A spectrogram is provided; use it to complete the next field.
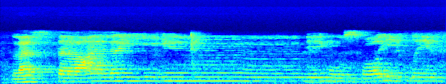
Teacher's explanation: Nah, ini namanya ikhfa syafawi. Jadi ikhfa syafawi ini dia bibir kita itu tidak menempel dengan tertutup, tapi dia menempel, tetapi menempelnya itu seperti bergetar. Ya, kadar getarnya itu sangat halus sekali begitu.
